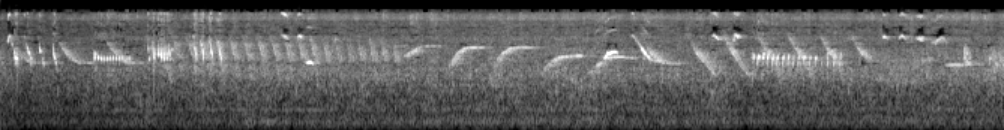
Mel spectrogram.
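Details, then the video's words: Ngeriwik-style canary song meant for young canaries learning to sing: rolling trills, a string of curved whistled slurs and brief buzzy notes repeated through the phrase. "MASTERAN BURUNG KENARI PAUD BELAJAR BUNYI NGERIWIK"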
